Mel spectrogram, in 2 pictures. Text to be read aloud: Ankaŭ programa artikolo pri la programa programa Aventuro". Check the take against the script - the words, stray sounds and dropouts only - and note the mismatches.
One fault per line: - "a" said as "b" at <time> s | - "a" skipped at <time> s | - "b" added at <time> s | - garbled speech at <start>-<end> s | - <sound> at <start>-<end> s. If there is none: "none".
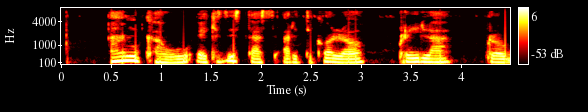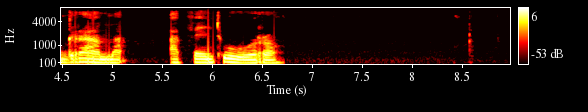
- "programa" said as "ekzistas" at 1.4 s
- "programa" skipped at 5.1 s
